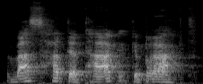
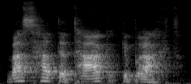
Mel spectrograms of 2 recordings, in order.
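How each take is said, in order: Both takes have the same delivery.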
